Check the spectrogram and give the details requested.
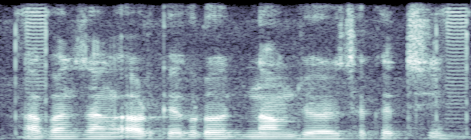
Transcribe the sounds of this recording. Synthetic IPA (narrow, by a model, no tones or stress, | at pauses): apəns̬ə̃ŋɡa̰ɾkekɽonamd͡ʒoɾsəkət̪t͡ʃʰi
